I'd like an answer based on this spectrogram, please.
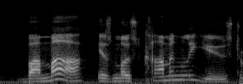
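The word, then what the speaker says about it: בָּמָה: in the Strong's Hebrew dictionary and it is pronounced Bama. Bama is most commonly used to refer to a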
